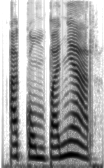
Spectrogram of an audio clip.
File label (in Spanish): "acompanar", Spanish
